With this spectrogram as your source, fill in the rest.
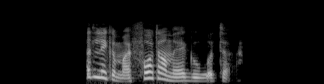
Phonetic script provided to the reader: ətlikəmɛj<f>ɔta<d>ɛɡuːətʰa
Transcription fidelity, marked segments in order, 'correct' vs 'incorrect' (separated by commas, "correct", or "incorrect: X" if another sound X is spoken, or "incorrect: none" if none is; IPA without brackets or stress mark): correct, incorrect: n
